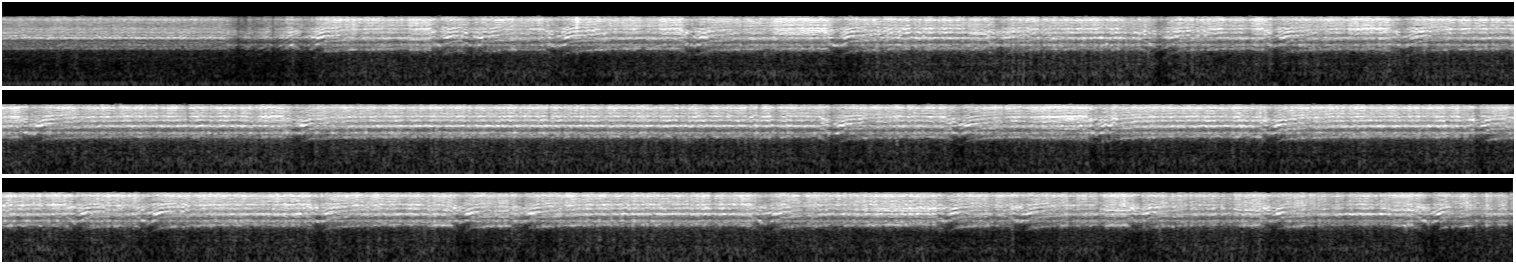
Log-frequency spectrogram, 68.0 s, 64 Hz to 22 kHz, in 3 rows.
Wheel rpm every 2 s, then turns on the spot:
110, 90, 180, 190, 200, 200, 210, 210, 190, 190, 190, 190, 230, 210, 230, 230, 230, 210, 210, 200, 220, 220, 200, 190, 210, 210, 190, 220, 190, 200, 200, 210, 210, 200.
none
